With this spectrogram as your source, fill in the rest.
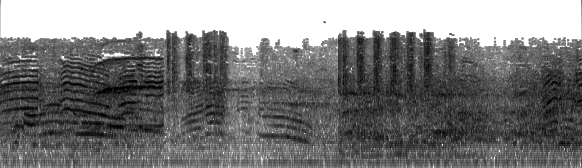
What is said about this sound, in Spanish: Esos aplausos a la familia real han contrastado, sin embargo, con los abucheos y los pitidos que ha recibido el presidente del gobierno, Pedro Sánchez, al que han llamado otras muchas cosas, entre ellas parásito.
